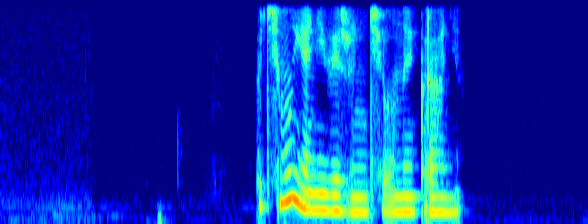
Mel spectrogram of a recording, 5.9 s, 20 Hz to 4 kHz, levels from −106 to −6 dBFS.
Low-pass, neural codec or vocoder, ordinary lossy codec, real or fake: 3.6 kHz; none; none; real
